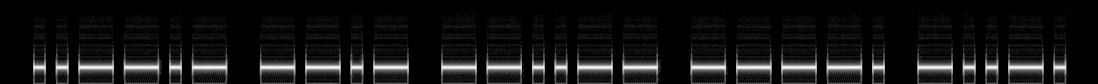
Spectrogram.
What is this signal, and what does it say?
Morse code, heard as a keyed tone, about 10 wpm, 800 Hz. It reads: _Q,9/
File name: morse mp3 / revision13-vitesse 10 mots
